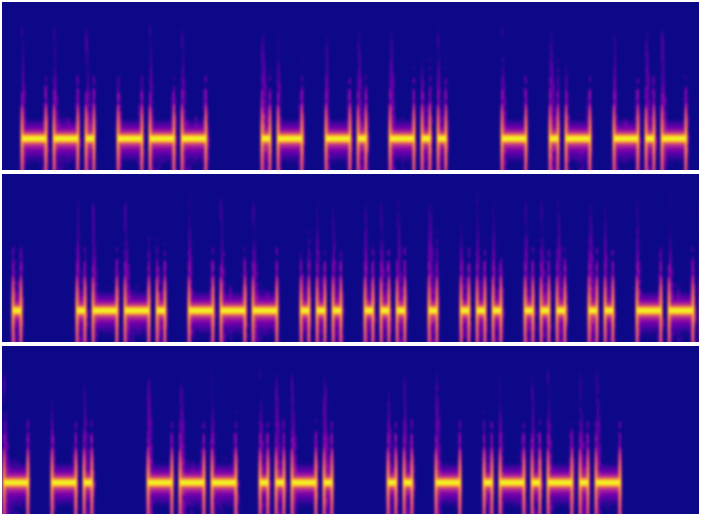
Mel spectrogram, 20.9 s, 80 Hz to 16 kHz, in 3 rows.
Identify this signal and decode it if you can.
Morse code, heard as a keyed tone, about 15 wpm, 700 Hz. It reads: GO AND TAKE POSSESSION OF IT.
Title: Sentences from Top 1400 Words 15wpm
